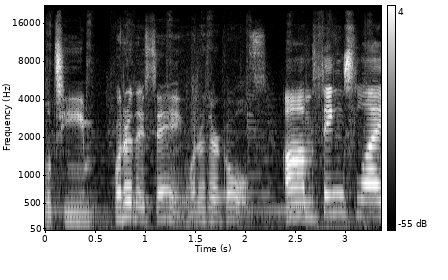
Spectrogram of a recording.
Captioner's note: case workiers talking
